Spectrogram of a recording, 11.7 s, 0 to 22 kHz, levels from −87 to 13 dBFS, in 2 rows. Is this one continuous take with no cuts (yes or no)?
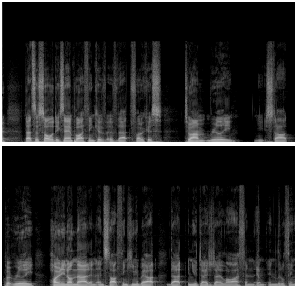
no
